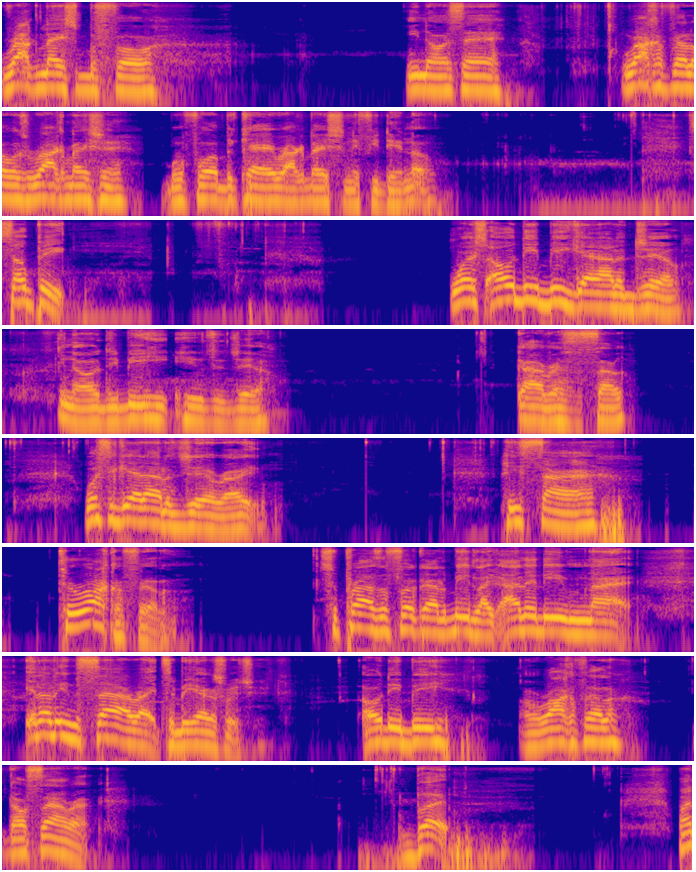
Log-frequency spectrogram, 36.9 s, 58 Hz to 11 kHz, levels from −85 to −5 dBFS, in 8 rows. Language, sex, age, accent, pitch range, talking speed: English, male, 20-39, American, 100-150 Hz, 130 wpm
